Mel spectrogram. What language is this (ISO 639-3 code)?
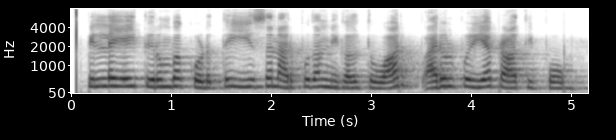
tam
